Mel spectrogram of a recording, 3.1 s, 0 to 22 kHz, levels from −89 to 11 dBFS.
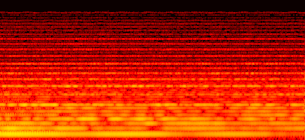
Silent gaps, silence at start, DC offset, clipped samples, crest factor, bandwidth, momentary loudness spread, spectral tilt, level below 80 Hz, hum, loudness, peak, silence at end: none; 0 s; under 0.1%; under 0.1%; 14 dB; 16.5 kHz; 4 LU; -5.5 dB/octave; -56 dBFS; none; -22 LUFS; -8 dBFS; 0 s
